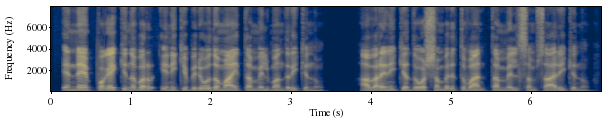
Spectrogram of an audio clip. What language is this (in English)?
Malayalam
